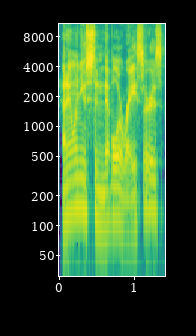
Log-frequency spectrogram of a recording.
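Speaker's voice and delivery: usual speaking voice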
